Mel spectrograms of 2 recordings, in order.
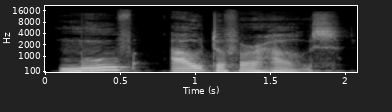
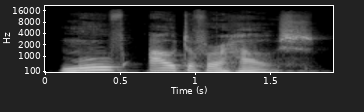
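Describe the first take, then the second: Both takes have the same delivery.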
